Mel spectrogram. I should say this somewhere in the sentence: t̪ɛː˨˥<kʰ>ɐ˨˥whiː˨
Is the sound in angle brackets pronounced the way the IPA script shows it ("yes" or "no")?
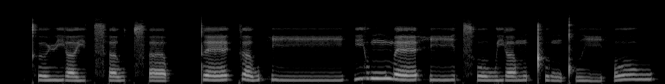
no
